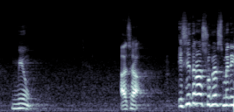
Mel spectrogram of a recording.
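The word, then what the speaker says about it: μ: Students ये sign जो है इसको हम वर्ड में प्रोनाउंस करते हैं म्यू।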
